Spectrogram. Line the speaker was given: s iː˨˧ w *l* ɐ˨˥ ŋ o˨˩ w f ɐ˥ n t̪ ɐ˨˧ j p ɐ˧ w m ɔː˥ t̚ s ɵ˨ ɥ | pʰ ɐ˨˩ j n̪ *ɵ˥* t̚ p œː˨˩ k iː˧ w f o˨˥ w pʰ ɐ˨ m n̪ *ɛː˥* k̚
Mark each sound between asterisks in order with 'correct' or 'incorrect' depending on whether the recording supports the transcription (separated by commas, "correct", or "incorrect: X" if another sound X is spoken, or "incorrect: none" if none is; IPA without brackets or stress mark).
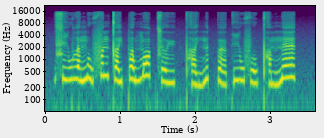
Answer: correct, correct, correct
